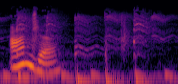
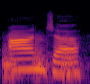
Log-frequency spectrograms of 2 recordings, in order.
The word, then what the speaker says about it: Anja: group for people named Anja, and the number one topic they all seemed to bond over was the fact they hated it when people pronounced the J.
